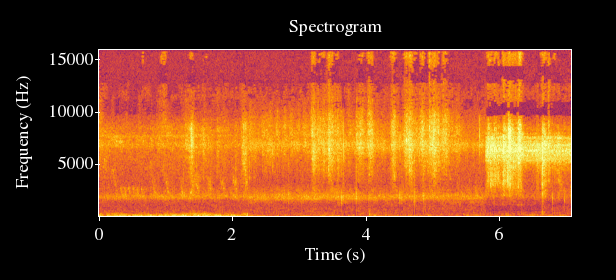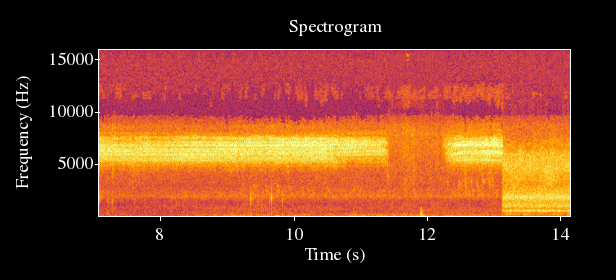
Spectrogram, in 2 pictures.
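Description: Grass rustles as hands pick plants.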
